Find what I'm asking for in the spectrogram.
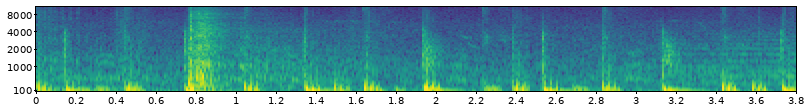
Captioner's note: rifle fires; dramatic music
